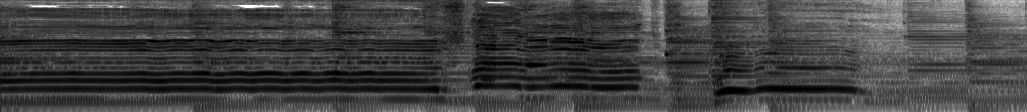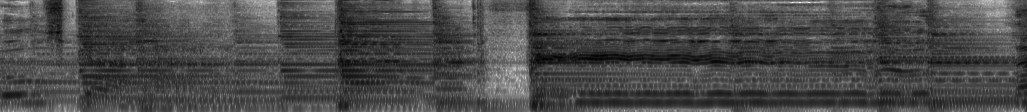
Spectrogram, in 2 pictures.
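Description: A man singing a slow country song to his own strummed acoustic guitar, holding long notes. The music drops quieter for a few seconds midway, then the voice comes back in.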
